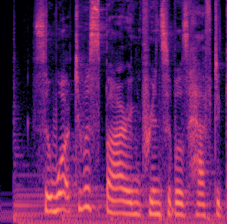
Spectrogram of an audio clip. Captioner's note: voiceover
